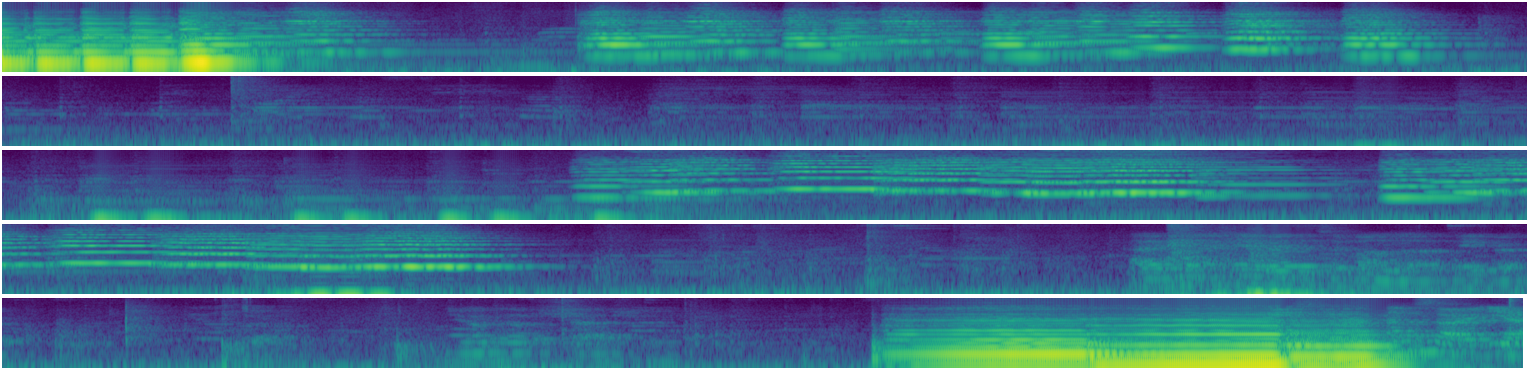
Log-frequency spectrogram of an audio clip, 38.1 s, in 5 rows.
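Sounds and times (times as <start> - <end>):
cello: 0.0 - 2.2, 2.8 - 7.5, 18.1 - 25.5, 34.9 - 38.1.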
